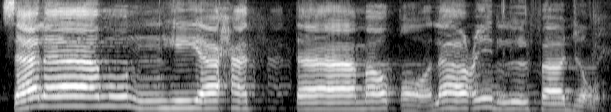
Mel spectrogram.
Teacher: تو کو موٹا کرنا ہے، میم کو باریک ہی پڑھنا ہے. مطلع العین جو ہے اس کی آواز صحیح نکلے، حمزہ کی طرح نہ ہو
